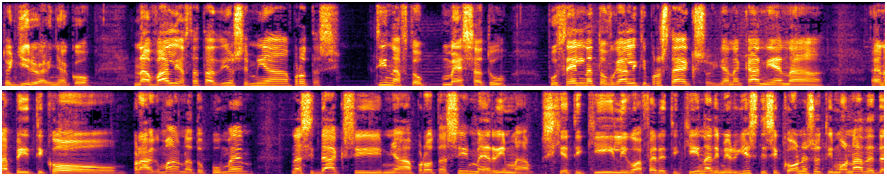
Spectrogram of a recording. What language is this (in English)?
Greek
